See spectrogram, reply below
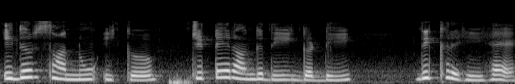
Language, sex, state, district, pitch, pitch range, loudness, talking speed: Punjabi, female, Punjab, Kapurthala, 230 Hz, 205-280 Hz, -15 LUFS, 115 wpm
